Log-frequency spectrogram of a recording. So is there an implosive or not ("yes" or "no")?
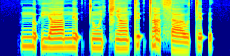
no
